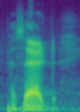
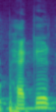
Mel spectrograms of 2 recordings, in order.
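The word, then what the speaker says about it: façade: ये फसाद है, फैसाड। इसको फैकेट नहीं, फैसाड पढ़ेंगे, फसाड। फैसाड मतलब किसी चीज़ का फेस, मास्क, फ्रंट, यानी कि मेन चेहरा को हम फैसेड बोलेंगे। FECADE, फैसेड।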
